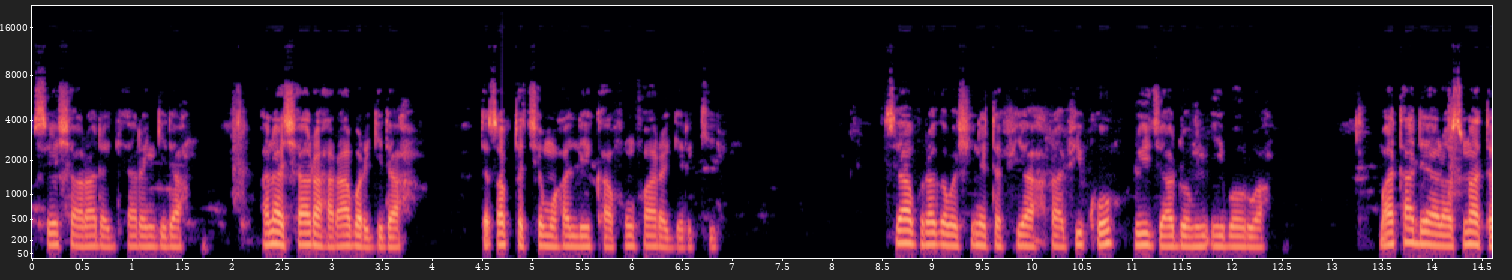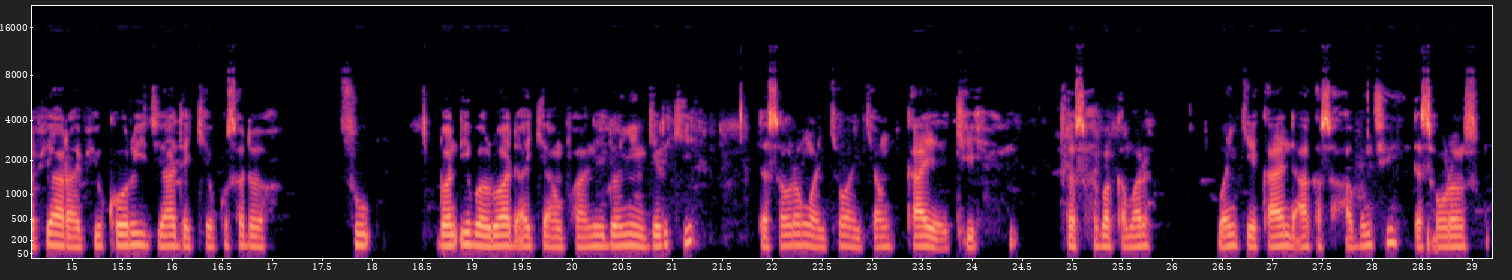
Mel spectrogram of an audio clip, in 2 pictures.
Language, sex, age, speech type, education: Hausa, male, 30-45, spontaneous, tertiary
